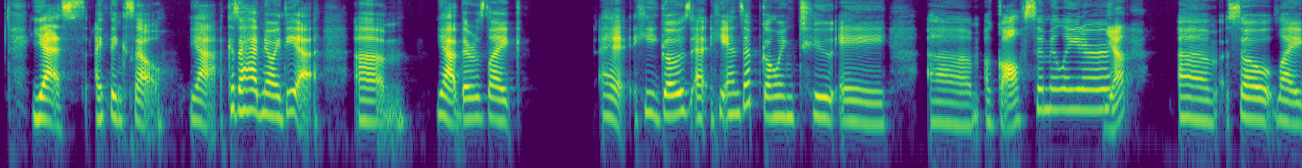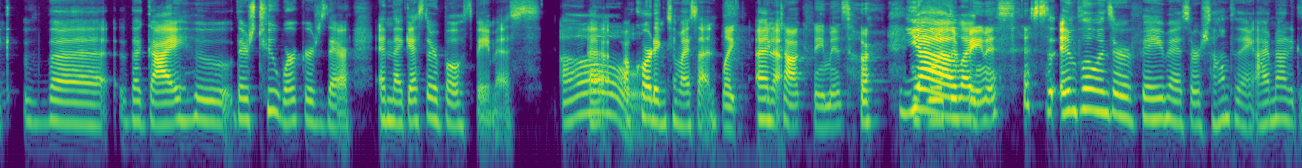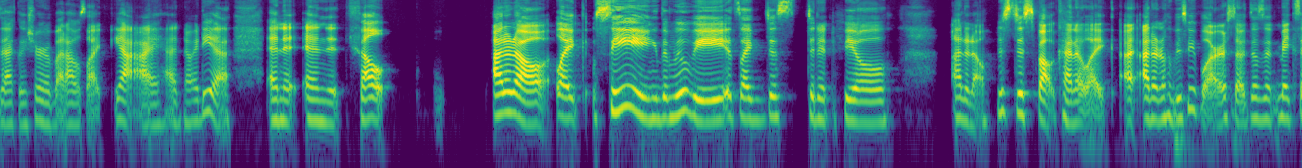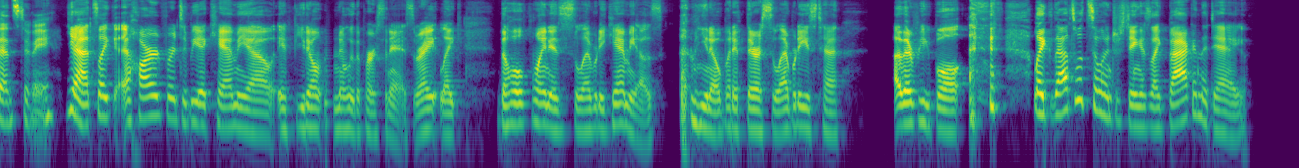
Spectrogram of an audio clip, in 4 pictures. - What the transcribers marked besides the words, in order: other background noise; laughing while speaking: "or"; laugh; throat clearing; chuckle
- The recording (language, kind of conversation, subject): English, unstructured, Which celebrity cameos made you do a double-take?
- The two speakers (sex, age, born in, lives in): female, 40-44, United States, United States; female, 45-49, United States, United States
